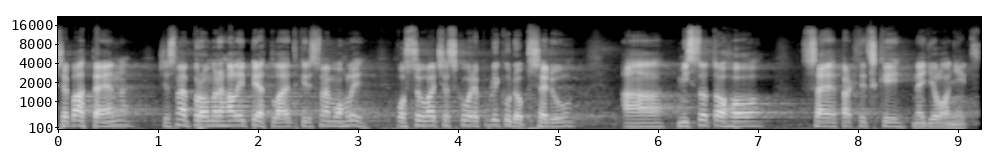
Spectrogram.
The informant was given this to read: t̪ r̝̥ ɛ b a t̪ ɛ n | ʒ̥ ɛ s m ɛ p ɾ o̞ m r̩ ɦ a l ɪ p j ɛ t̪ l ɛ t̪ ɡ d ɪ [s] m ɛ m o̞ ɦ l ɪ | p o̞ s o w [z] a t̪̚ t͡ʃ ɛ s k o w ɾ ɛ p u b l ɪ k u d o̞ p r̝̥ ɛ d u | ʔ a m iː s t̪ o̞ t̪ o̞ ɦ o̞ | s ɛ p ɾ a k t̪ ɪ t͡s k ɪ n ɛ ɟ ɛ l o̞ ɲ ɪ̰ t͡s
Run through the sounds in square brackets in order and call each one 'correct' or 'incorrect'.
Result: correct, incorrect: v

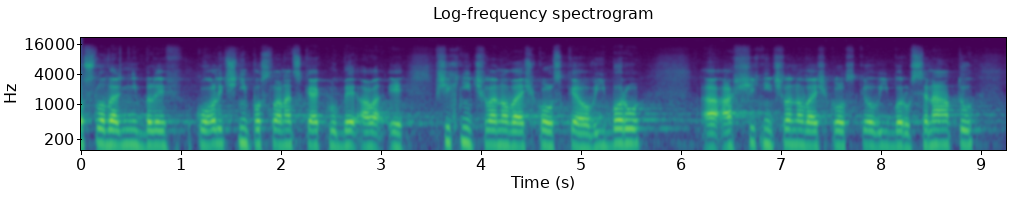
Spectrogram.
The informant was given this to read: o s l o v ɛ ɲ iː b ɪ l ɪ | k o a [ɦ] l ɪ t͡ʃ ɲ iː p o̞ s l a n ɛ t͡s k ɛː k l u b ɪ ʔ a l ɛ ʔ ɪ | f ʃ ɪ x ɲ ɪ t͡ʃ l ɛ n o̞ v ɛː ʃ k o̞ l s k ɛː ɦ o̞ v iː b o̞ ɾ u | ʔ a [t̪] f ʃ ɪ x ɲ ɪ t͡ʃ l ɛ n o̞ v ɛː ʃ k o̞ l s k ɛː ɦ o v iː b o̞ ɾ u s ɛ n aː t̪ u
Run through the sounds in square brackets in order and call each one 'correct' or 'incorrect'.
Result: incorrect: none, incorrect: none

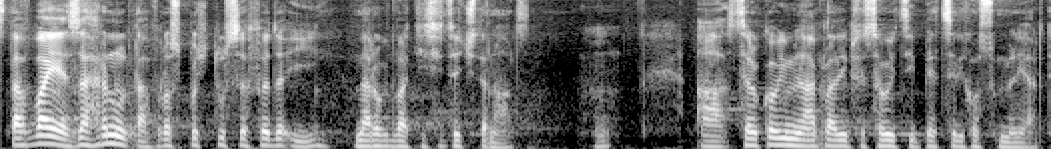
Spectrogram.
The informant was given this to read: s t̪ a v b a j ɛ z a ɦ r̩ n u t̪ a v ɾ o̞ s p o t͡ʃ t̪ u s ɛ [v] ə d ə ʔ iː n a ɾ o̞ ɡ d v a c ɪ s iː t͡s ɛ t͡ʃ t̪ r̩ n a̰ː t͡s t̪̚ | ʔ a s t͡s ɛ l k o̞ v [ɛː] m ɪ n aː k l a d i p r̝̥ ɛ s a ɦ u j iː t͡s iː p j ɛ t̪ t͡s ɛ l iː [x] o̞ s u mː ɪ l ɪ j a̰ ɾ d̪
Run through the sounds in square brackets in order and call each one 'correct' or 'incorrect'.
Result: incorrect: f, incorrect: iː, correct

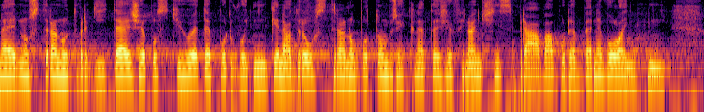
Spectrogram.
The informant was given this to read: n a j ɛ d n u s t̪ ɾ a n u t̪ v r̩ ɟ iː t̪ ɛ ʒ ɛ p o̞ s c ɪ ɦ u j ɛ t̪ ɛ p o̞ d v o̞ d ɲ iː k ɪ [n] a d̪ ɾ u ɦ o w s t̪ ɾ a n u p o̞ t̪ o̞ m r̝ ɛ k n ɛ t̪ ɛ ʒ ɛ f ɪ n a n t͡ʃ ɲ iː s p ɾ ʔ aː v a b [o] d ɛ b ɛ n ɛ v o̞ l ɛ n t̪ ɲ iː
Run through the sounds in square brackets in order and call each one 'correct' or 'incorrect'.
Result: correct, incorrect: u

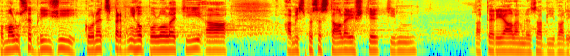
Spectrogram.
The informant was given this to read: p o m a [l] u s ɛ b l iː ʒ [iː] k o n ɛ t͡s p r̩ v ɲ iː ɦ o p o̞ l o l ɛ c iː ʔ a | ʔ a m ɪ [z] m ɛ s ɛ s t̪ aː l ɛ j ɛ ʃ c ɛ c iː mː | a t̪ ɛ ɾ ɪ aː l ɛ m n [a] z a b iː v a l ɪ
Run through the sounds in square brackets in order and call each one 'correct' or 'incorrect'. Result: correct, correct, incorrect: s, incorrect: ɛ

